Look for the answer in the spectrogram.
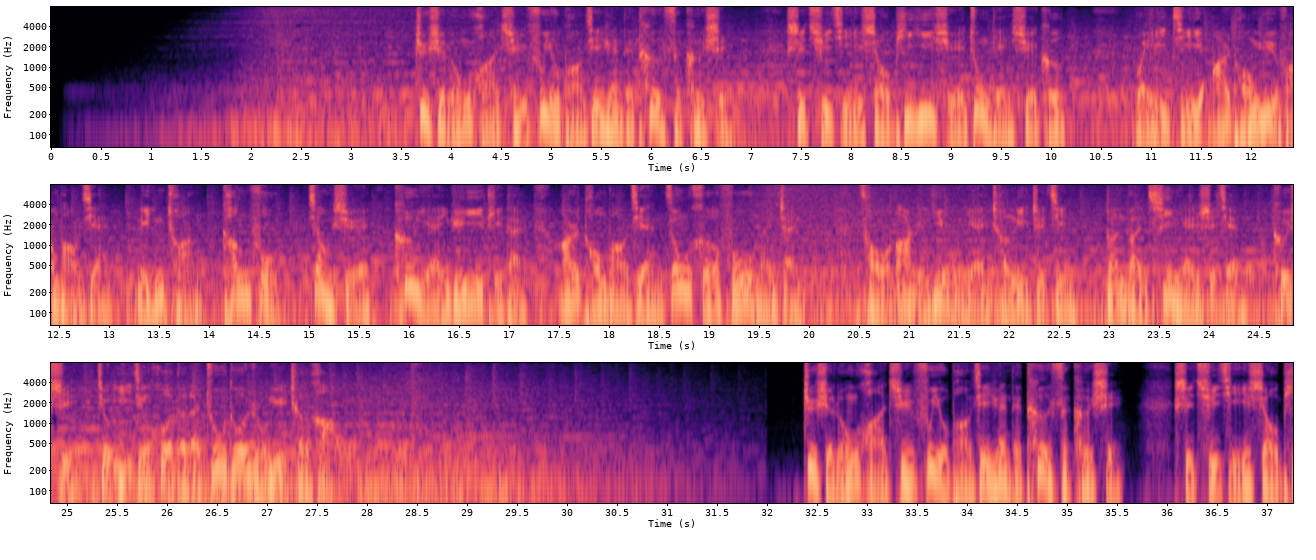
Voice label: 男 宣传 医院 妇保儿童保健科; 年轻浑厚 高端大气

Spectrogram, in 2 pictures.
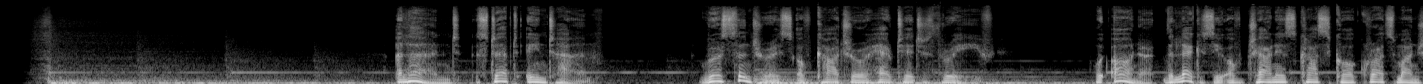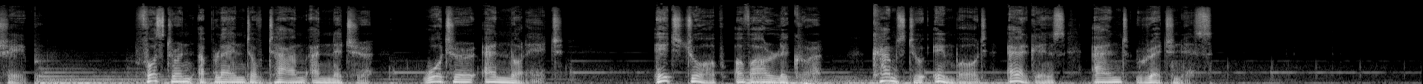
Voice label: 男 英文 品牌质感; 中英双语; 大气浑厚

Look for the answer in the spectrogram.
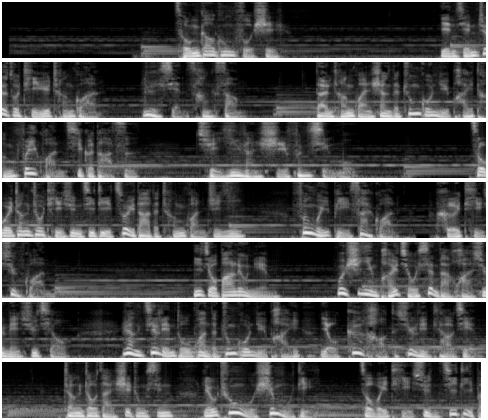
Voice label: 男 叙述 品质自然叙述, 大气浑厚; 中国女排腾飞馆

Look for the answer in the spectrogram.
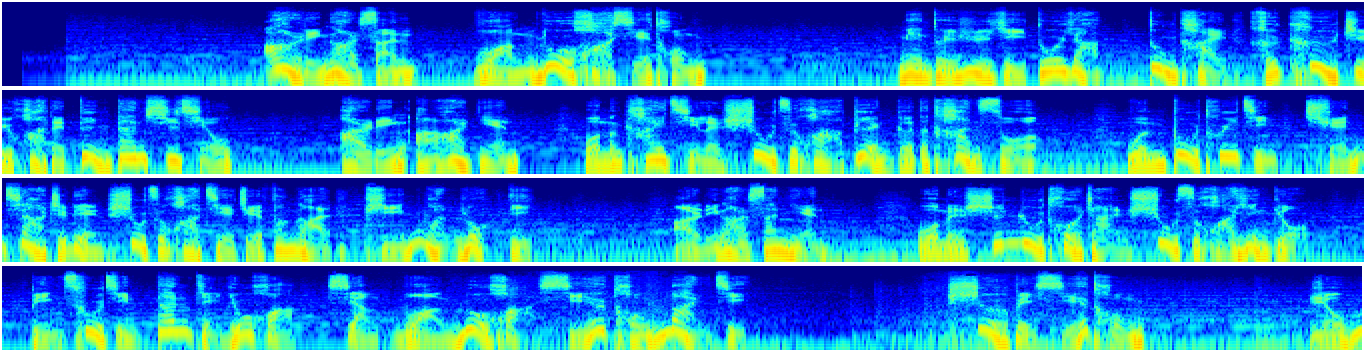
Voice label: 男 党建宣传 大气有力; 大气浑厚; 男117-高端大气

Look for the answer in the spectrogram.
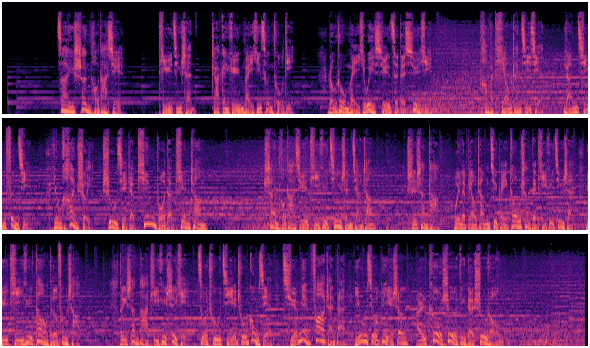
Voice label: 男 学校宣传片 大气抒情; 记录讲解; 高端大气; 汕头大学

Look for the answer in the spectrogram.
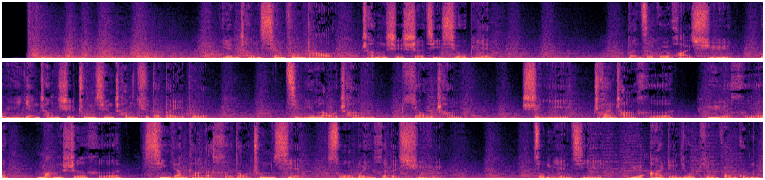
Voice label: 男, 厚重大气 大气浑厚; 盐城先锋岛城市设计修编

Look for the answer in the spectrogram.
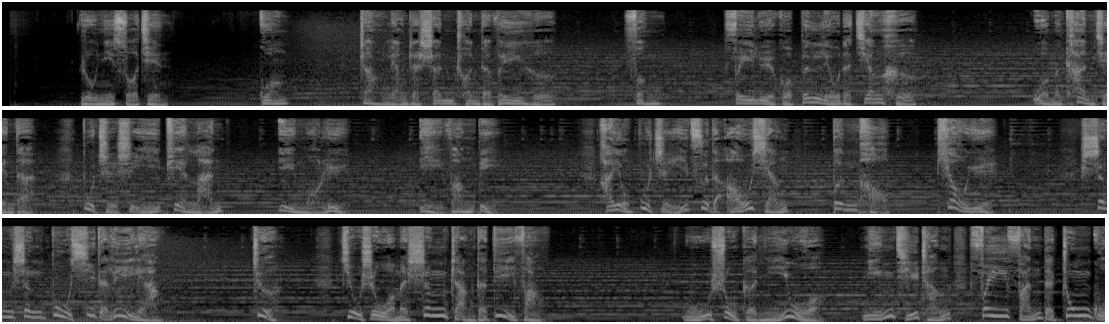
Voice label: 男 走心党政 坚定昂扬; 新华社20大; 男B3-磁性稳重

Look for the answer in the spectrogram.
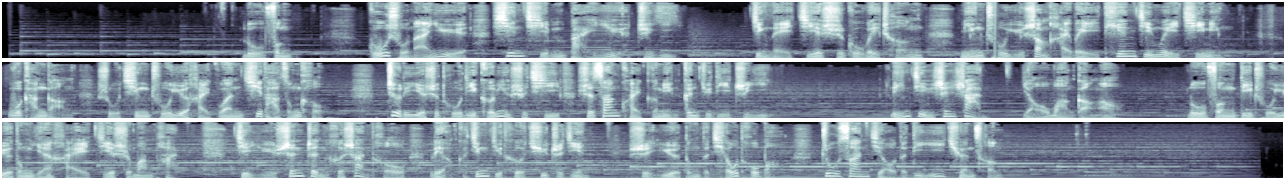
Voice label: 男 纪录片 舌尖感 浑厚讲述; 陆丰味道; 高端内涵 舌尖感

